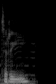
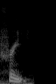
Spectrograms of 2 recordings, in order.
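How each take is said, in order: First: The word begins with a d sound. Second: The word begins with a th sound. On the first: "almost like a D" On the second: "a T H sound"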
